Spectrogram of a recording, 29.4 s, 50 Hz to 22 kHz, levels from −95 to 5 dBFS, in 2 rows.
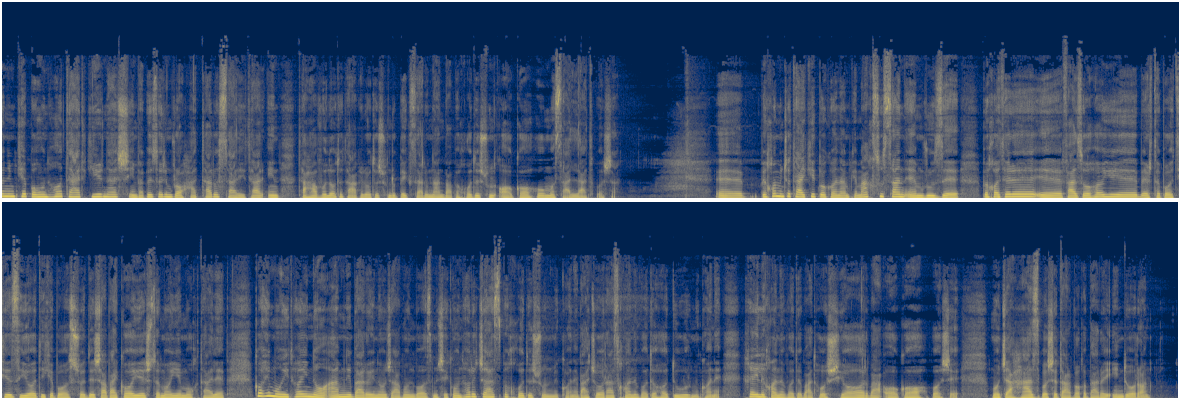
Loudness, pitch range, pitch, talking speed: -18 LUFS, 160-225 Hz, 185 Hz, 160 wpm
